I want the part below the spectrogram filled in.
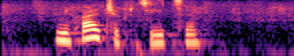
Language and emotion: Russian, neutral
